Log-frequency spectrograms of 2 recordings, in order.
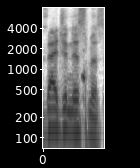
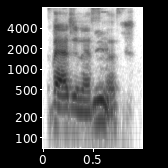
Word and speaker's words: vaginismus: I can't pronounce it. Vaginismus, I believe it's called.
